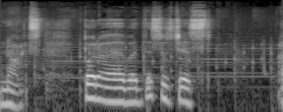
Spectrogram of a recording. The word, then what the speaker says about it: Knotts: I said his name wrong because I was a child. I called him Don Nuts. Not Don Knotts.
